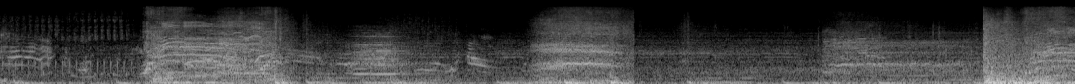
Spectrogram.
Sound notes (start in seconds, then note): 0.2 Scorpius Rex growls; 3.2 pilot screams in agony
